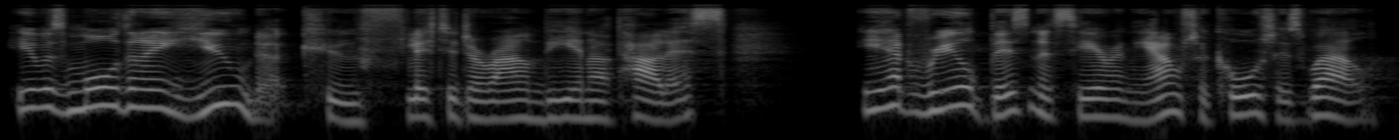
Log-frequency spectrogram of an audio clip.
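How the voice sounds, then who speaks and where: A woman reading a novel aloud as an audiobook narrator, measured and even. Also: lowish voice, big-room sound.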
